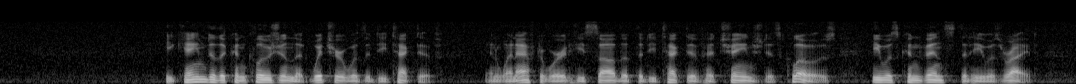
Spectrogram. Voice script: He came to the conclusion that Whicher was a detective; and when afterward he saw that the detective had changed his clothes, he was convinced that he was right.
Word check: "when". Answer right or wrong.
right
